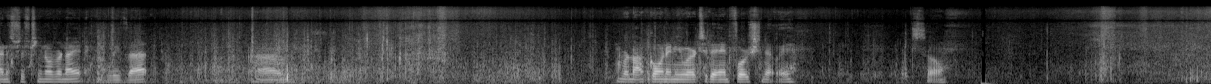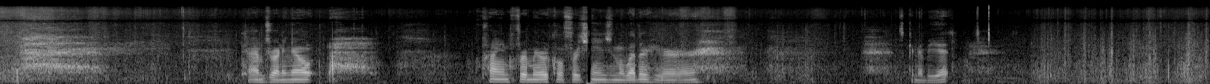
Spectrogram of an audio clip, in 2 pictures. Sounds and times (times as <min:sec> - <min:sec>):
Speech: 0:00.0 - 0:01.5, 0:02.5 - 0:03.0, 0:06.2 - 0:08.1, 0:09.1 - 0:09.6, 0:14.6 - 0:15.3, 0:16.9 - 0:19.3, 0:21.1 - 0:21.7.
